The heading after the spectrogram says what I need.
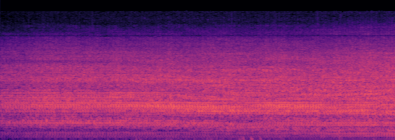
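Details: Generator running on half choke after only rerouting its hoses, which owner says are not pinched; steady, busy drone with slight flutter and no big hunting. Half choke tames an unexplained surge; cause unconfirmed.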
